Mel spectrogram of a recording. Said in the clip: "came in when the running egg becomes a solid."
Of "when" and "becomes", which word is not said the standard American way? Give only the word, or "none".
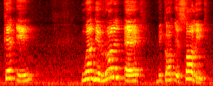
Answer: becomes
